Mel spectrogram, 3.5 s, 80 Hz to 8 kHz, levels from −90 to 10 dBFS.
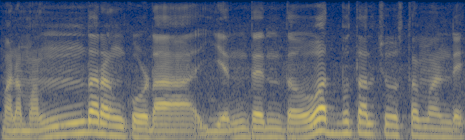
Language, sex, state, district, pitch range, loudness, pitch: Telugu, male, Andhra Pradesh, Manyam, 110-165 Hz, -17 LUFS, 130 Hz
